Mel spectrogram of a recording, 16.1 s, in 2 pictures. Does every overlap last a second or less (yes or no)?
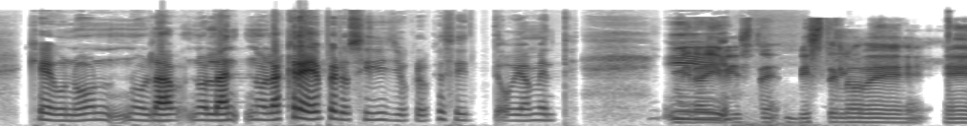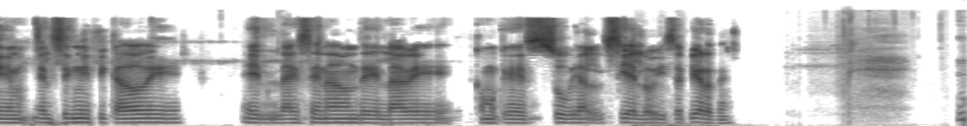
yes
